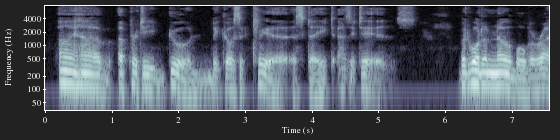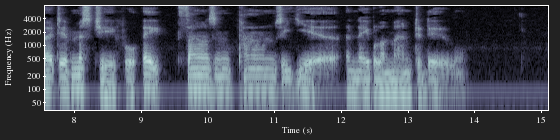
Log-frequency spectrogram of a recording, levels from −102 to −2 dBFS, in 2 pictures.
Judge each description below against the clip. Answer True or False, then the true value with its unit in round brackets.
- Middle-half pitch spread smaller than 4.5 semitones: False (5.0 semitones)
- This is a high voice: False (100 Hz)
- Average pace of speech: False (110 wpm)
